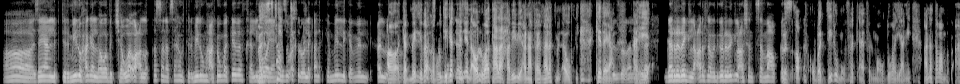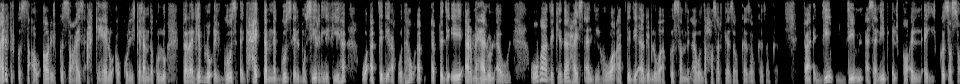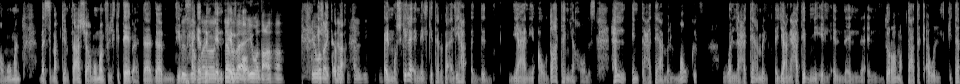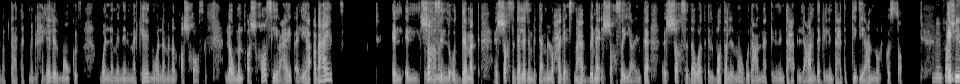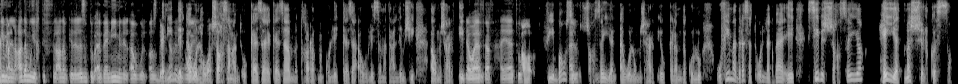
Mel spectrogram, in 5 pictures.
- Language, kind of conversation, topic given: Arabic, podcast, إزاي بتبني حبكة مشوّقة في قصصك؟
- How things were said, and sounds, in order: laughing while speaking: "بالضبط"; chuckle; chuckle; in English: "الدراما"; unintelligible speech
